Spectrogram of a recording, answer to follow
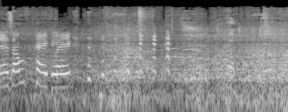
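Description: Busy amusement arcade hubbub: a voice in the first second, then a steady background of crowd chatter and machine noise, with a few sharp clicks around the middle.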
